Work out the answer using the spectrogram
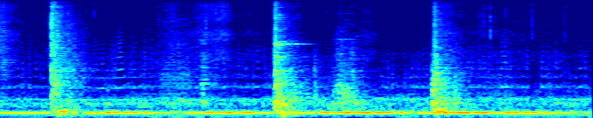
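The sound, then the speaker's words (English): Kitchen cupboard doors are opened, with three separate knocking thuds spaced out over a steady low hum. “He opens cupboard doors, seeing cockroaches inside.”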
